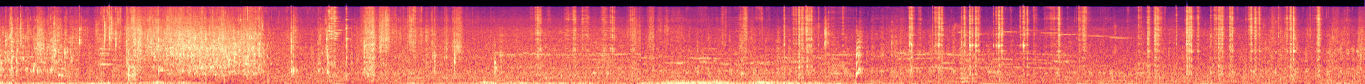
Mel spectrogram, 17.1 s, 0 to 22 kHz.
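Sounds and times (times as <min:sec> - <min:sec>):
water gushing: 0:00.0 - 0:06.0.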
